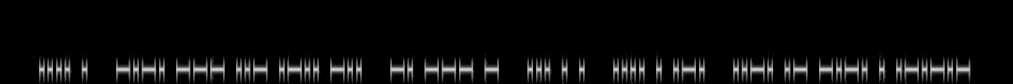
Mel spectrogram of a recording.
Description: Morse code, heard as a keyed tone, about 28 wpm, 700 Hz. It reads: HE COULD NOT SEE HER FACE.
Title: Sentences from Top 1000 Words - Review Part 2 - 28wpm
